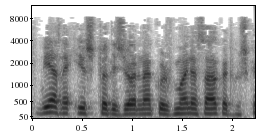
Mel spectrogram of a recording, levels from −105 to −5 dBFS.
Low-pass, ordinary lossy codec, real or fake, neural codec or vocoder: 10.8 kHz; MP3, 32 kbps; fake; codec, 16 kHz in and 24 kHz out, 0.8 kbps, FocalCodec, streaming, 65536 codes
